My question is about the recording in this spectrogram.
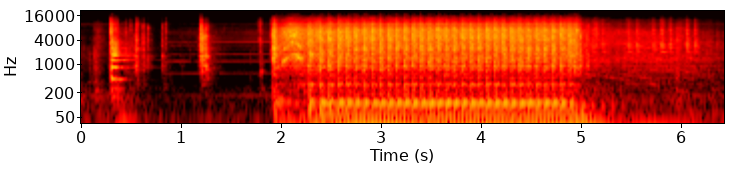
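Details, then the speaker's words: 3.8-liter engine in clear-flood mode cranked by the NovSight G5 6000A jump starter, part of four good cranks as the unit seemed to get warm: brief clicks, then about three seconds of strong, even cranking at four pulses a second, no firing. "Okay, that was four good cranks. And I believe the unit probably senses that it's getting kind of hot."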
